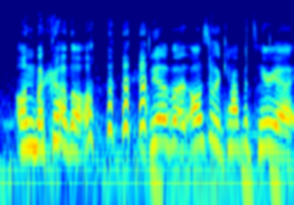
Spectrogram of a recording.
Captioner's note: laughing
